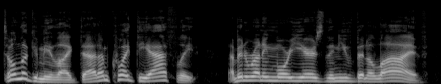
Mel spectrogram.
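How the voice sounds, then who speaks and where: A man's voice: a little high, expressive, a little fast, no room sound, clean studio sound, pitched above the performer's own voice, close to an everyday voice. A man voicing a boastful, eccentric older man who talks with brash self-assurance.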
